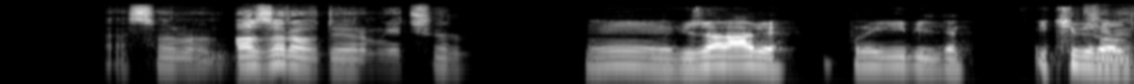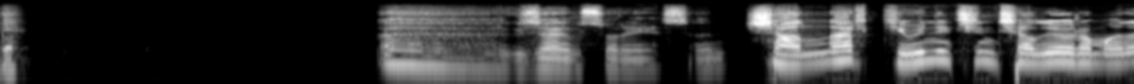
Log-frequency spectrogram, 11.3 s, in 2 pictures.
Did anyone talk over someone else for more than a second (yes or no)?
no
